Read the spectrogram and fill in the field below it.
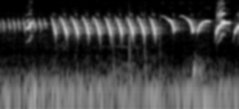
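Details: A bulbul chick fed crickets begs insistently: a brief fast stutter, then about a dozen loud, evenly spaced downslurred chirps, ending in a few drawn-out falling whistles.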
